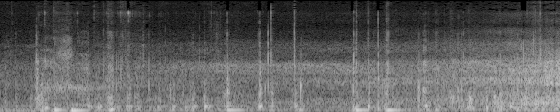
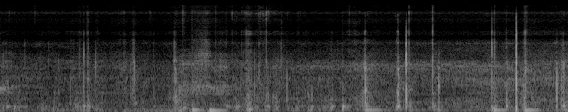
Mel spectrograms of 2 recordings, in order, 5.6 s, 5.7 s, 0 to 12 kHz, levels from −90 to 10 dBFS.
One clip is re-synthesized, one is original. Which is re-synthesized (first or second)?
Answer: second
